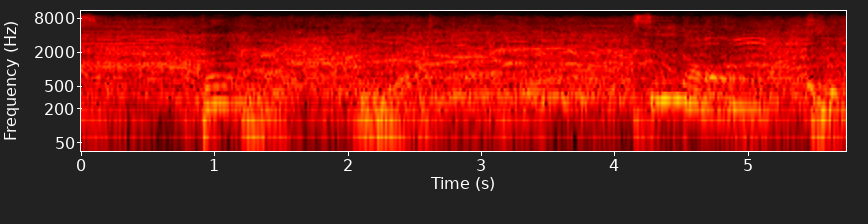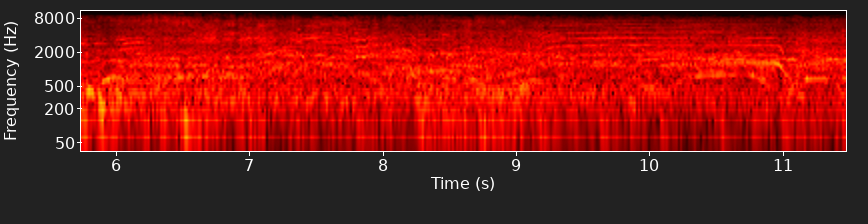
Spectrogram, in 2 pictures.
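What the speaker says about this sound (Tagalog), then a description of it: "Ang sigaw ng tao!" A large crowd shouting and cheering loudly at once, a continuous roar of voices with a brief word spoken over it.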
